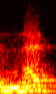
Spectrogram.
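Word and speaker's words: gnat: है और मैंने बताया जब भी जी एन साथ में आएगा तो जी साइ रहता है और इसे नेट पढ़ जाएगा नेट का मीनिंग लड़ाकू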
